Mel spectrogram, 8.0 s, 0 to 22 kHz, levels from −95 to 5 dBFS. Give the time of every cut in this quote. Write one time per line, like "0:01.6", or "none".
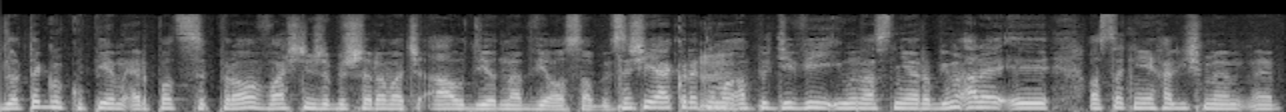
none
